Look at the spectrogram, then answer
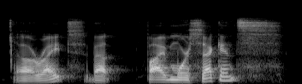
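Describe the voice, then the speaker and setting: A man with an American accent, speaking at a fairly slow pace over a quiet background. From New Jersey. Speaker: nonprofit founder and personal finance educator. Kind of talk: educational webinar presentation. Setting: webinar, broadcast online.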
